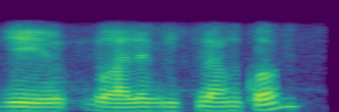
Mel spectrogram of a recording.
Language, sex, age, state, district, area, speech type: Urdu, male, 30-45, Bihar, Supaul, urban, conversation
